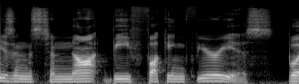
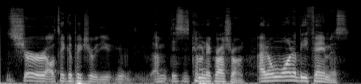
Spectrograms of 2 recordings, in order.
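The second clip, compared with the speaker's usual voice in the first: usual speaking voice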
